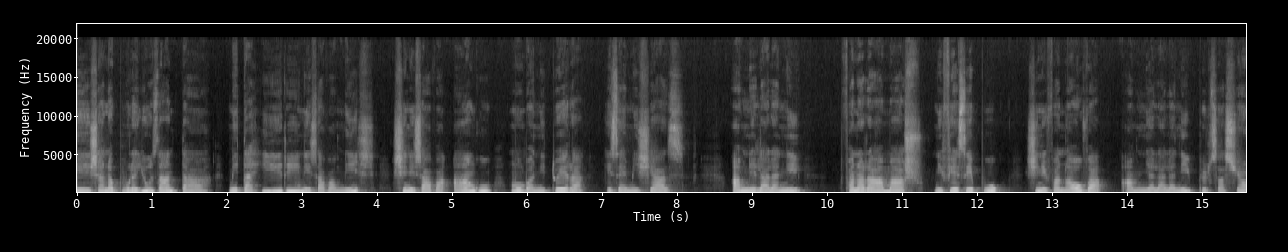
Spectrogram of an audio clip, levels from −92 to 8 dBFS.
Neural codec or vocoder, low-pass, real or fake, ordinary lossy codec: none; none; real; none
